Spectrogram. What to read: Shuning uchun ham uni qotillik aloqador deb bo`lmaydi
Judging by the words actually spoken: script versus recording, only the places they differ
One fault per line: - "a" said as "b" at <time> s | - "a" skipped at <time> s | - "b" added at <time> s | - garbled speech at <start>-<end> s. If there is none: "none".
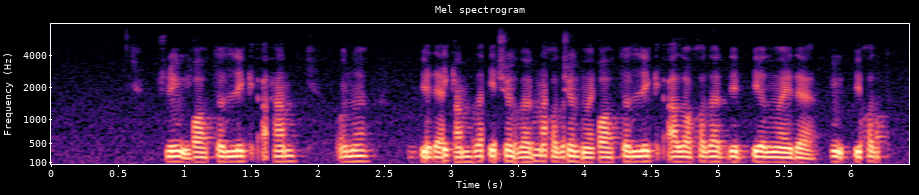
- "uchun" said as "qotillik" at 1.1 s
- garbled speech at 2.7-4.1 s
- garbled speech at 5.8-6.3 s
